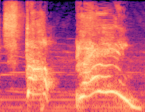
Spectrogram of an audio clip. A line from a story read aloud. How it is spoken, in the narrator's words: yelled quite loudly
